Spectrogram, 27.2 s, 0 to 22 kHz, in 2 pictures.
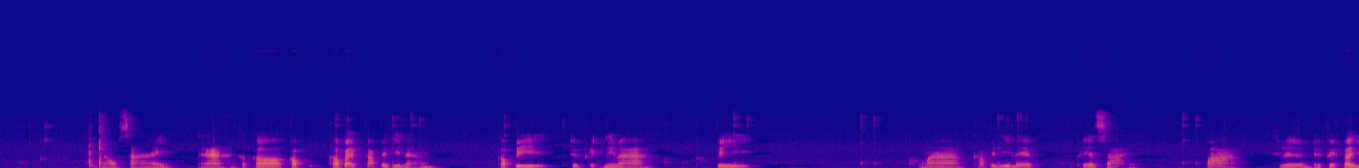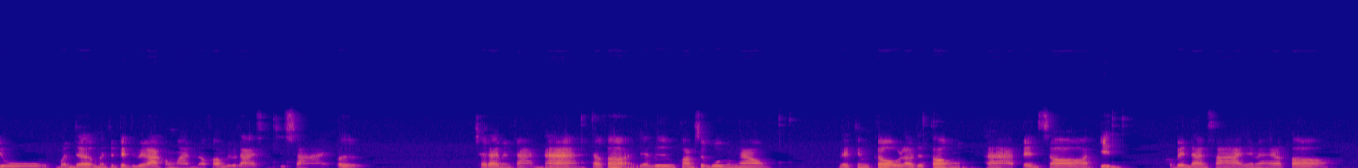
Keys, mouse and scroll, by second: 3.2 click, 3.8 click, 4.0 click, 4.9-5.5 drag, 7.2 click, 8.5 click, 9.8 click, 10.0 click, 11.7 click, 16.2 click, 19.3 click, 21.2 click, 22.7 click, 24.6 click.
